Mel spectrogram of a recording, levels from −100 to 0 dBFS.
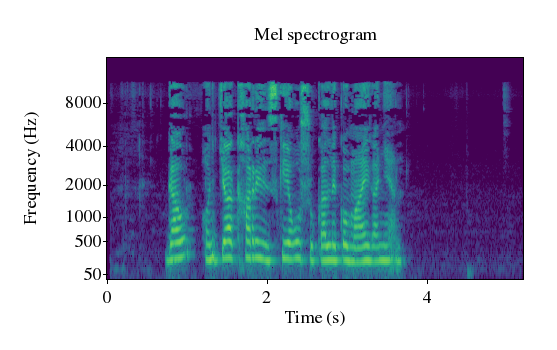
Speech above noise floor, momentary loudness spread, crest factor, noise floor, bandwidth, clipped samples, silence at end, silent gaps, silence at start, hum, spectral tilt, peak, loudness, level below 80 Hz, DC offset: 50 dB; 10 LU; 20 dB; -75 dBFS; 11.5 kHz; under 0.1%; 1.5 s; none; 0.75 s; none; -2.5 dB/octave; -6 dBFS; -24 LUFS; -70 dBFS; under 0.1%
